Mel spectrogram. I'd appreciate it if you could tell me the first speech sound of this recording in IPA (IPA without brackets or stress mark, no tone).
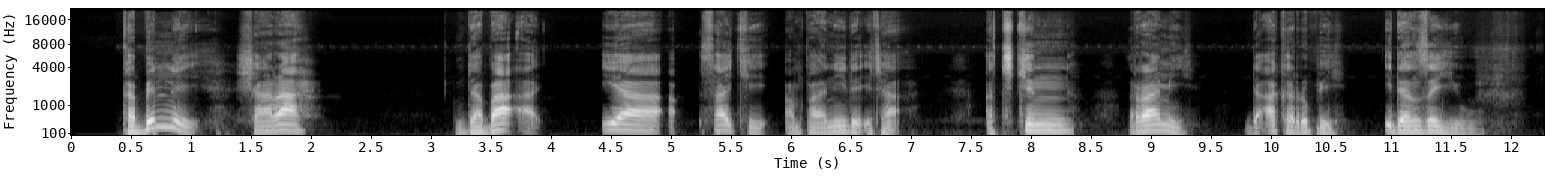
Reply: k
